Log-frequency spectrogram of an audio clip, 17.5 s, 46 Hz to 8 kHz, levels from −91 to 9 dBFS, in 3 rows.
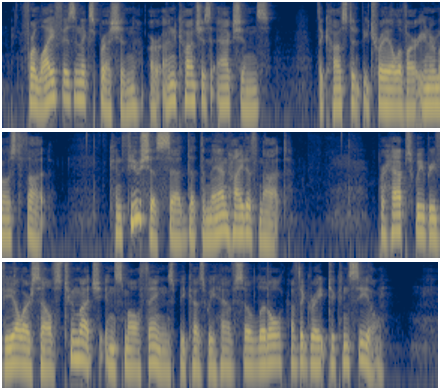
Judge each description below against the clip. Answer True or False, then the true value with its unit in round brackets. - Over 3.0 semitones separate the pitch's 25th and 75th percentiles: False (2.7 semitones)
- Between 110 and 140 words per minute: True (135 wpm)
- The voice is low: True (120 Hz)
